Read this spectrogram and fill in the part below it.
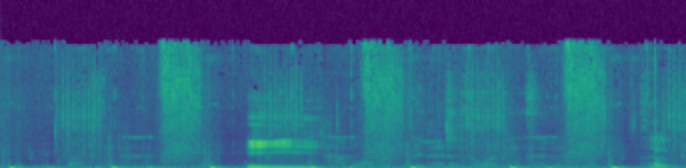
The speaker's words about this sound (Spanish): Imagínate la primera vez que lo escuchas. Ese, e, ese, ese latido. ¿Qué es esto, no? Es un gran intro. Sí. Es gran intro.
